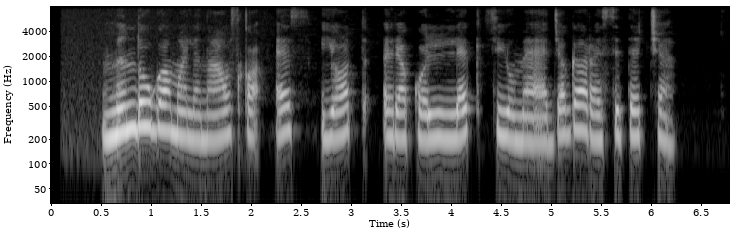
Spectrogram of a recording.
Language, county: Lithuanian, Klaipėda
